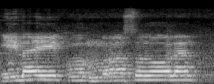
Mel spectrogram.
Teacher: Ah, itu kenapa dia tidak mendengung? Itu hukumnya adalah izhar syafawi. · Jadi kalau dapat mim sukun itu tidak berdengung, itu dia izhar syafawi.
